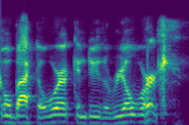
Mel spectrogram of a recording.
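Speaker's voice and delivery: ordinary talk, nothing marked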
